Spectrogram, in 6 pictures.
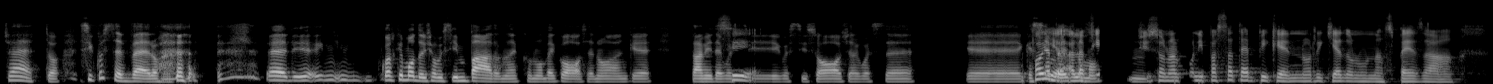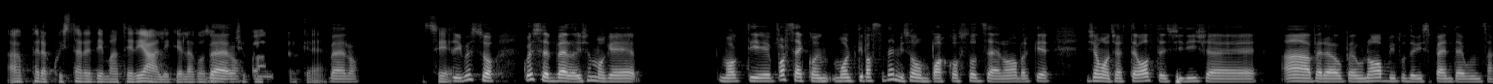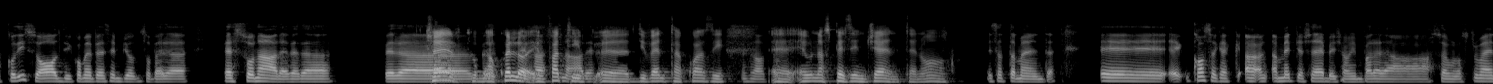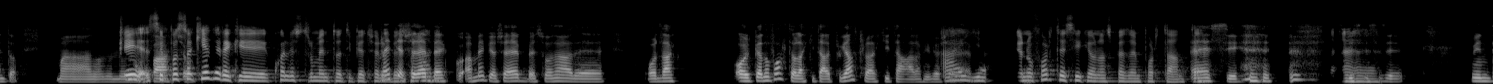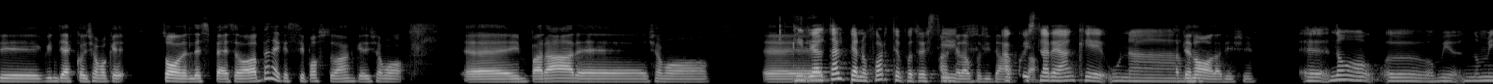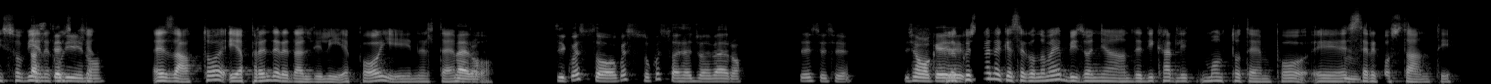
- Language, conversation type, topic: Italian, unstructured, Quali hobby ti sorprendono per quanto siano popolari oggi?
- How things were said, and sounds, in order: chuckle; "fine" said as "fi"; other background noise; "andare" said as "nda"; tapping; chuckle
